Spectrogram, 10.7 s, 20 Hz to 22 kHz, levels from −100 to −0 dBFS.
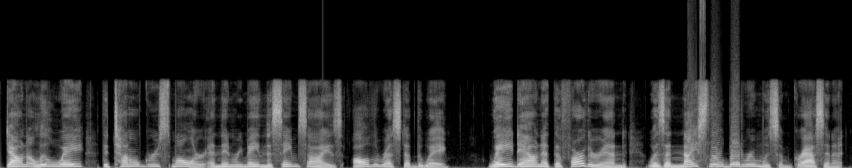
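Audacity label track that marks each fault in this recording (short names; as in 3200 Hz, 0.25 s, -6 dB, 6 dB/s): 4.030000	4.040000	gap 5.2 ms
8.590000	9.250000	clipped -18.5 dBFS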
